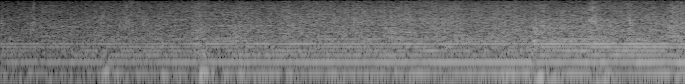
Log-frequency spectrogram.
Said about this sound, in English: Whoa, check out that boat. It's really motoring. Is that Steven Stamkos, captain of the Tampa Bay Lightning? I think it was.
